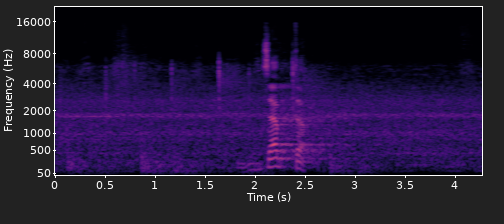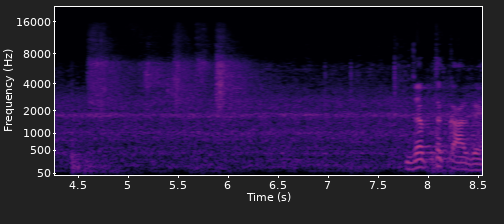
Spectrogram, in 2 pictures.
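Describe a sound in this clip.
Chalk taps and scratches on a chalkboard.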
